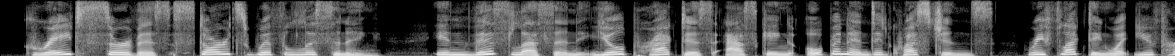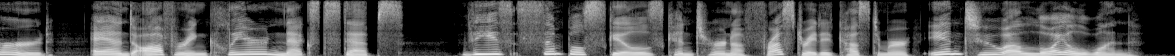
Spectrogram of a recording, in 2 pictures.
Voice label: Customer Service

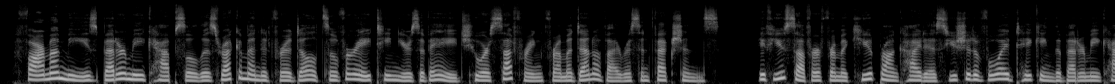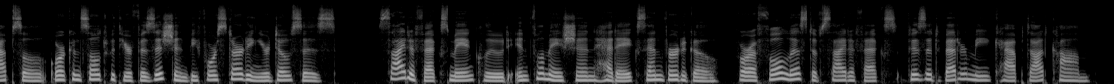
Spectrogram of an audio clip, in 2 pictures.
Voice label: Medication Disclaimer

